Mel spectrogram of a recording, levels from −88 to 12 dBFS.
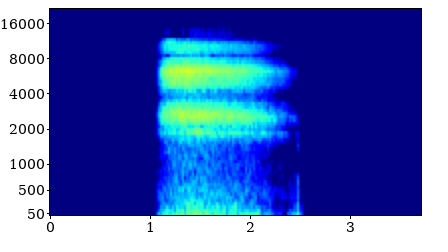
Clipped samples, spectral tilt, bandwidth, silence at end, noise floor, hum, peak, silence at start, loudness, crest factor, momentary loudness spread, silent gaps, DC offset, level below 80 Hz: under 0.1%; 2 dB/octave; 15 kHz; 1.4 s; under -90 dBFS; none; -8 dBFS; 1.1 s; -22 LUFS; 22 dB; 16 LU; none; under 0.1%; -56 dBFS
